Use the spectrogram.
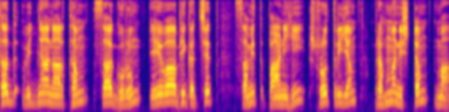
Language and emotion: Kannada, neutral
